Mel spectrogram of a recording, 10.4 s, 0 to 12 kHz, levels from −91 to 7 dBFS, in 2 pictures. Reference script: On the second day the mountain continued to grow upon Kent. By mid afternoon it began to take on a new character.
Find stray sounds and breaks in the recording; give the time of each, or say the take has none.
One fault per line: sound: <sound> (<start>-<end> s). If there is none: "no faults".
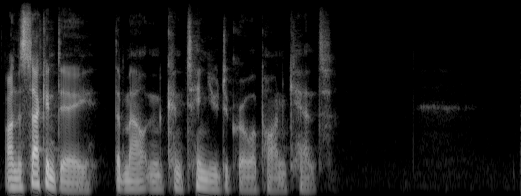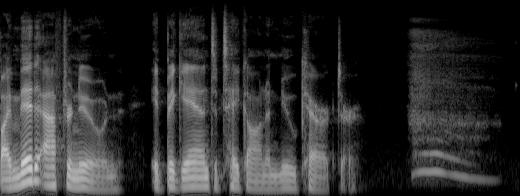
sound: sigh (9.3-10.2 s)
